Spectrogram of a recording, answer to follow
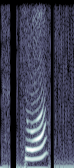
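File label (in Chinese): "zuo", Chinese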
